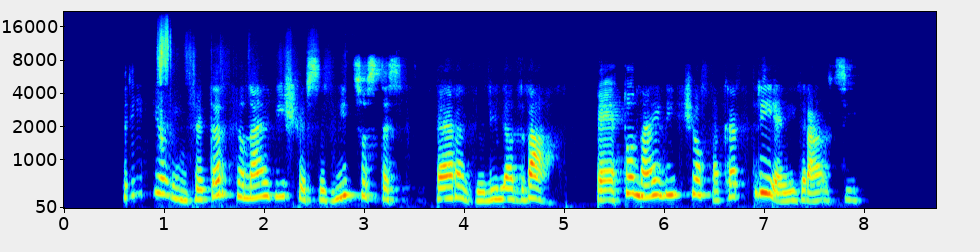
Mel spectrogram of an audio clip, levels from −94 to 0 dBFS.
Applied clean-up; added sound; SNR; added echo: neural mask model DeepFilterNet 3.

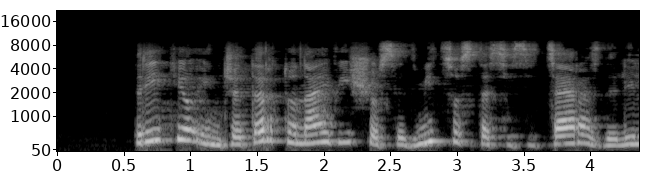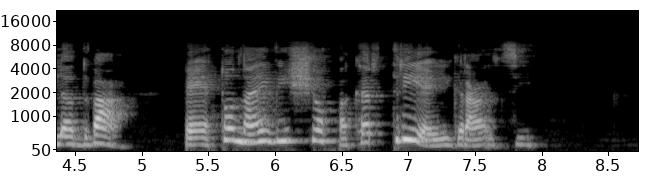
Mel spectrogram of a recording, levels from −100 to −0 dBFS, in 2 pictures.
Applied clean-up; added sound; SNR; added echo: none; none; none; none.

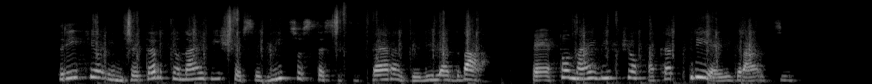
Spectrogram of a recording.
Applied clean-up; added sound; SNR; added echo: neural mask model RNNoise.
